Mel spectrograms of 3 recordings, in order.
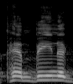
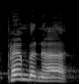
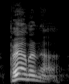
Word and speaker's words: Pembina: went up to the pambina gorge and got quickly um corrected that it's pembina and most people don't even pronounce the b in it pemena and so there may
